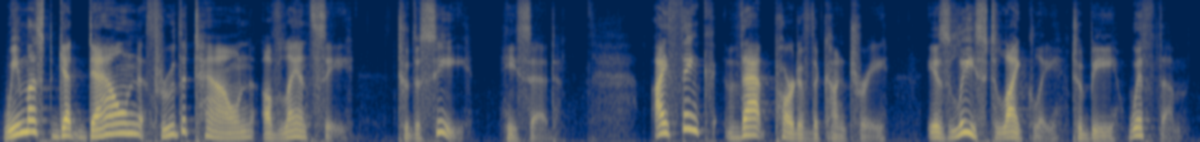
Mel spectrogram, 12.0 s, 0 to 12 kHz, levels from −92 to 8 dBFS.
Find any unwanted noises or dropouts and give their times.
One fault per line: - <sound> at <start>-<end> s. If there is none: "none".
none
